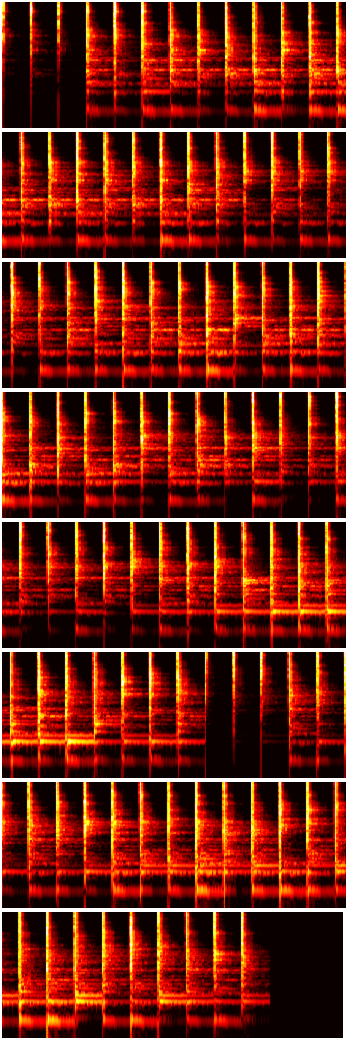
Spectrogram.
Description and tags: A sound sequence captured from different points of my physical model and different axes. Some post-processing (dynamic compression) may present.
finite-element-method, synthesis, weird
